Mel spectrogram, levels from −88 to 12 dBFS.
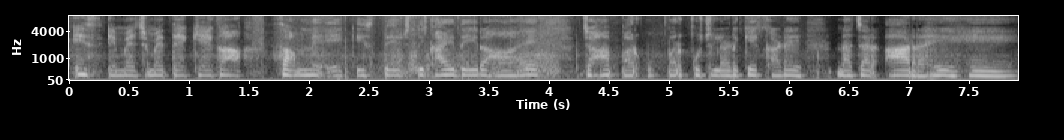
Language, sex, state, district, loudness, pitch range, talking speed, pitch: Hindi, female, Rajasthan, Jaipur, -19 LUFS, 180-195 Hz, 160 wpm, 185 Hz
